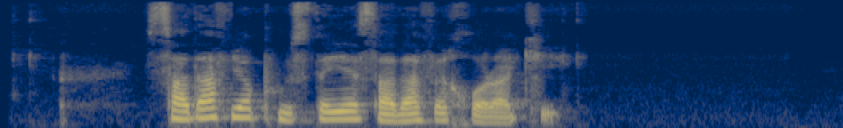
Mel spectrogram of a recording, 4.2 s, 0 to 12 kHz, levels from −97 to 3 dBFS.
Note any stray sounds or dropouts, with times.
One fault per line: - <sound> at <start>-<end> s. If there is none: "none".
none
